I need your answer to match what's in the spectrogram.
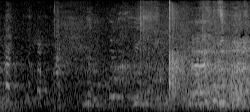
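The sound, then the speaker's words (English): A single sharp hand clap rings out from a small audience, followed by a swell of murmuring and light chuckling from the crowd. “Thanks for that one clap, everyone.”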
